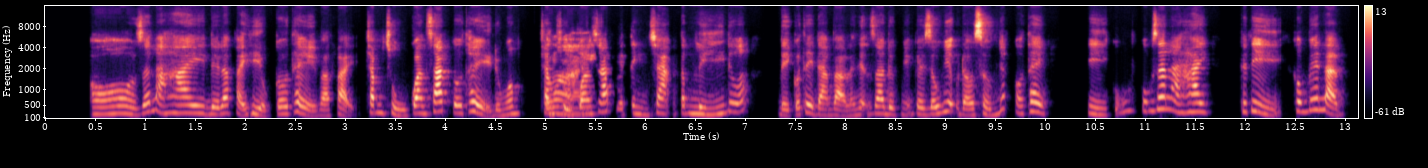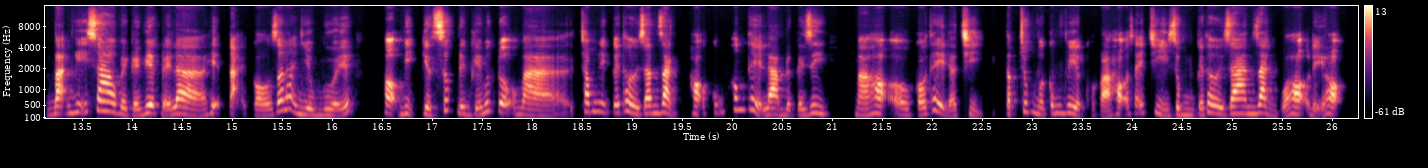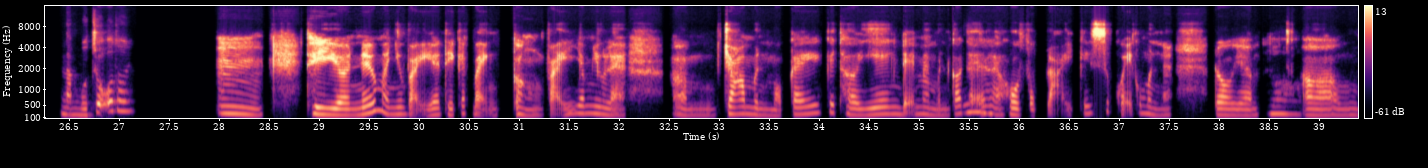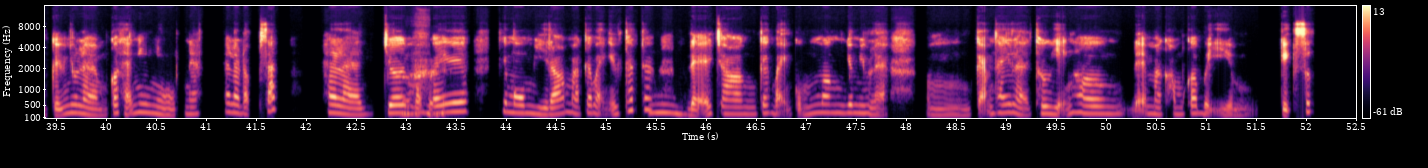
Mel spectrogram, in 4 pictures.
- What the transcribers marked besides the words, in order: tapping; laugh
- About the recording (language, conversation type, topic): Vietnamese, podcast, Bạn nhận ra mình sắp kiệt sức vì công việc sớm nhất bằng cách nào?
